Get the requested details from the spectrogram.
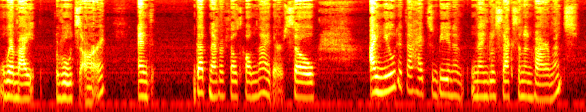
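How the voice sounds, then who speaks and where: On an internet radio show, a guest in her fifties from France, whose native languages are French and Dutch, speaks in a medium-pitched voice. She sounds reflective and frequently stops for an "um." The recording is rough.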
